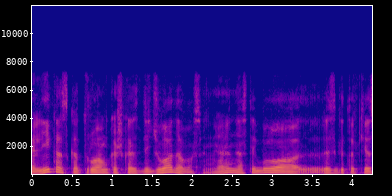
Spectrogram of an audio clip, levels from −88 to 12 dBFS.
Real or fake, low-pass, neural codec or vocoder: fake; 7.2 kHz; codec, 16 kHz, 8 kbps, FreqCodec, smaller model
